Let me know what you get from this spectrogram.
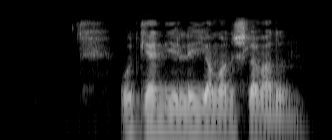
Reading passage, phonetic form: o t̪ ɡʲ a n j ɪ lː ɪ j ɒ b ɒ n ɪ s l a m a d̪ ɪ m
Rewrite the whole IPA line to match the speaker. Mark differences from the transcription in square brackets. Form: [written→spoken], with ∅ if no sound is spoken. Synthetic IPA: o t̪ ɡʲ a n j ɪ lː ɪ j ɒ [b→m] ɒ n ɪ [s→ʃ] l a m a d̪ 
